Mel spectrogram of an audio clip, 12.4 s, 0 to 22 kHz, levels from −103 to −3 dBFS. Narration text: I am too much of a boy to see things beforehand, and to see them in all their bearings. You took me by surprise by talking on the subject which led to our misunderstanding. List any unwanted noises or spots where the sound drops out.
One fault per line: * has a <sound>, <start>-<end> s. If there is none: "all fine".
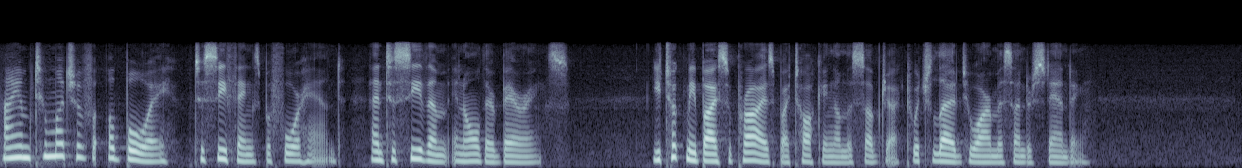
all fine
